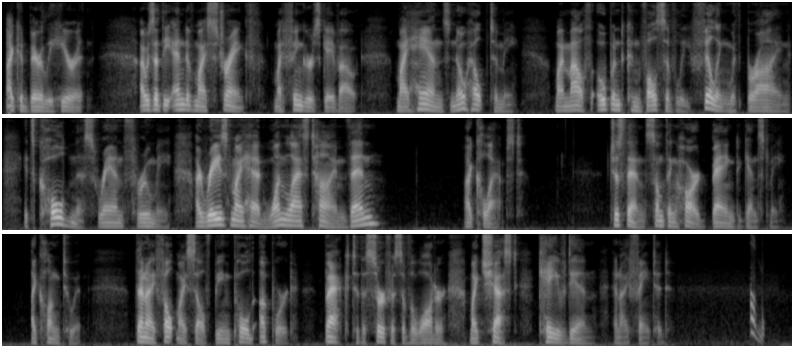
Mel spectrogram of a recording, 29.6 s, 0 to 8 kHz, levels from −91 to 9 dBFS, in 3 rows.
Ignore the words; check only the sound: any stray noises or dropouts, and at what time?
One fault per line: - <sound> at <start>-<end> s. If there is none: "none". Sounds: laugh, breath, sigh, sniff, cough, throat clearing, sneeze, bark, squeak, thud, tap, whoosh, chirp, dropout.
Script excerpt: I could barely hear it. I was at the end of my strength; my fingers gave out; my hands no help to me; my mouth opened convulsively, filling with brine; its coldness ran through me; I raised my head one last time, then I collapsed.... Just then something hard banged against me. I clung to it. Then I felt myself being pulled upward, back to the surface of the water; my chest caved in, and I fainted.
- chirp at 29.1-29.3 s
